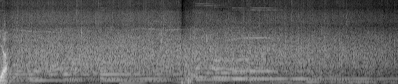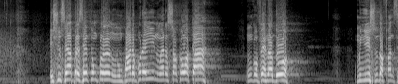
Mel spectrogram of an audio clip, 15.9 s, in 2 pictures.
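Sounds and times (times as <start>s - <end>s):
speech: 0.0s - 0.3s, 9.0s - 12.2s, 12.9s - 13.8s, 15.1s - 15.9s
audience applause: 0.0s - 8.8s.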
